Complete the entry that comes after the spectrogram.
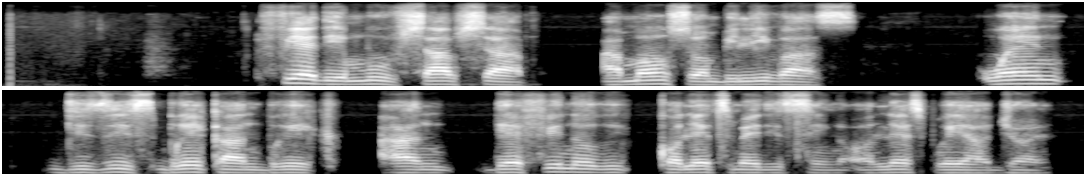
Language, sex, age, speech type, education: Nigerian Pidgin, male, 15-29, spontaneous, tertiary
